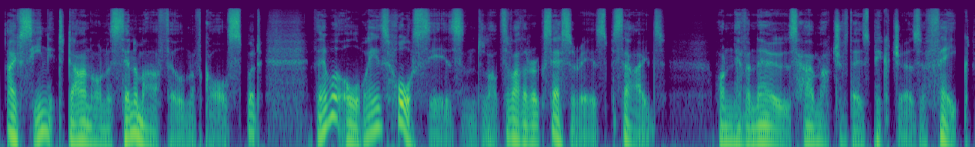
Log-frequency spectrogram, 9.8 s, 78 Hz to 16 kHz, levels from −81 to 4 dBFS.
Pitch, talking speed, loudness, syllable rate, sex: 95 Hz, 190 wpm, -22 LUFS, 6.2 syllables/s, male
